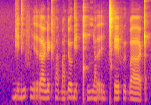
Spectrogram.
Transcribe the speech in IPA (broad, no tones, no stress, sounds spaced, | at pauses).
ɡ i d i̤ f i̤ r ɐː ɳ i ʈ f a̤ ɓ a̤ ɗ ɵ ɡ e ǃʰ i̤ ʎ a̤ r i̤ ǀʰ e f ʉ ɓ ɐː ʈ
